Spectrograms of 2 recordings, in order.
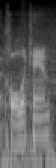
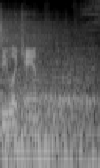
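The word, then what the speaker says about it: coelacanth: its theme being a colacant or I guess it's technically pronounced cilacanth uh which is a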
